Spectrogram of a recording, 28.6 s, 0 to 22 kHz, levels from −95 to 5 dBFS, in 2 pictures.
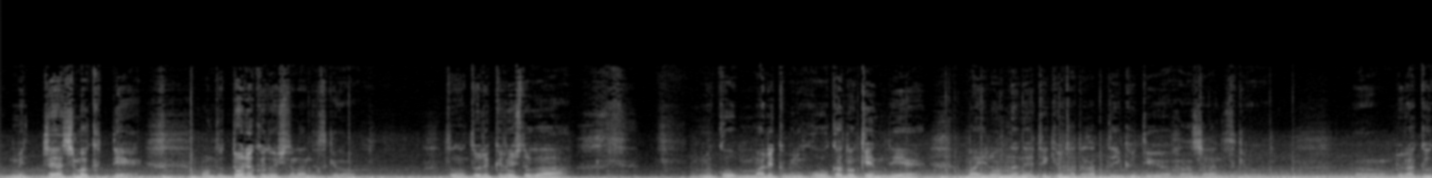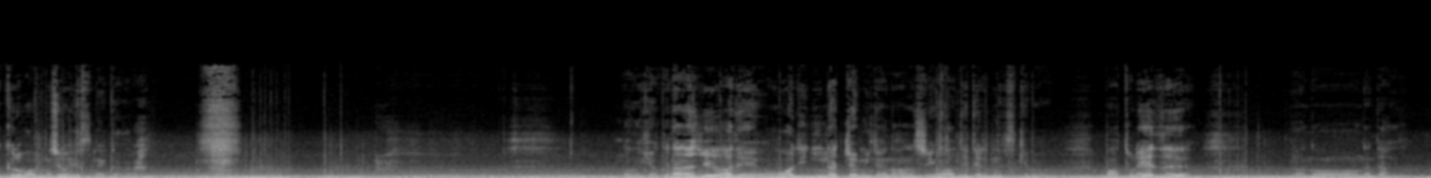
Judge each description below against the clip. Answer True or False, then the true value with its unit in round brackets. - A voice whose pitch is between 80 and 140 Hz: True (135 Hz)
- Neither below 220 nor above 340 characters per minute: True (270 characters per minute)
